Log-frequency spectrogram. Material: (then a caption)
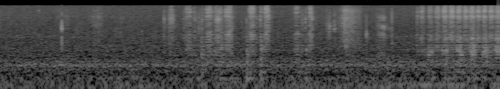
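Paper. A wooden charcoal pencil scribbles across a flat white paper sheet taped to a dark surface as a hand shades in the eyes and hair of a drawing. Quiet, dry scratching strokes come in bright, hissy bursts over a steady low hum, growing denser and a little louder toward the end.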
